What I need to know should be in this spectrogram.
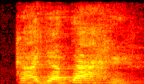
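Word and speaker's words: καταλλαγή: Disculpen, hermanos, estaba hablando de una palabra que en el original se pronuncia callataje.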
